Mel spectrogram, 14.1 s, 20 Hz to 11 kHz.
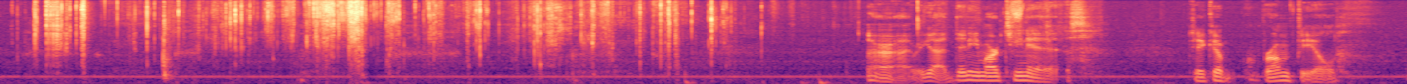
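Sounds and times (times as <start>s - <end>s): wrapper crinkling and tearing: 0.0s - 7.7s
faint steady hum: 0.0s - 14.0s.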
